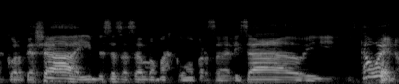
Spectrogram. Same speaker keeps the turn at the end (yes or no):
no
